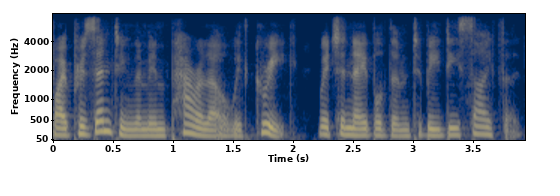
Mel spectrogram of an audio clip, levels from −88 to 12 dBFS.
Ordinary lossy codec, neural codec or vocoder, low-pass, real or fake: AAC, 48 kbps; codec, 16 kHz in and 24 kHz out, 1 kbps, XY-Tokenizer; 7.2 kHz; fake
